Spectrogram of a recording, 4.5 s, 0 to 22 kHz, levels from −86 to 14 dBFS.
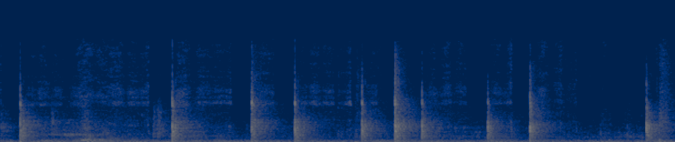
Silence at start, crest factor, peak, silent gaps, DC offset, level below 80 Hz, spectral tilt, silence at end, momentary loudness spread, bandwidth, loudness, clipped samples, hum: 0 s; 28 dB; -22 dBFS; none; under 0.1%; -64 dBFS; -2 dB/octave; 0 s; 12 LU; 16 kHz; -49 LUFS; under 0.1%; none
